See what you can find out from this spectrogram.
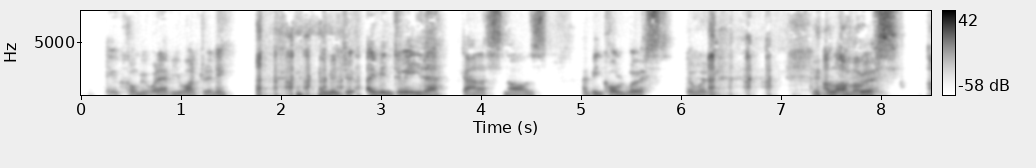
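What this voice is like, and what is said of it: Welsh accent. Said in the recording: “the Welsh accent”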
